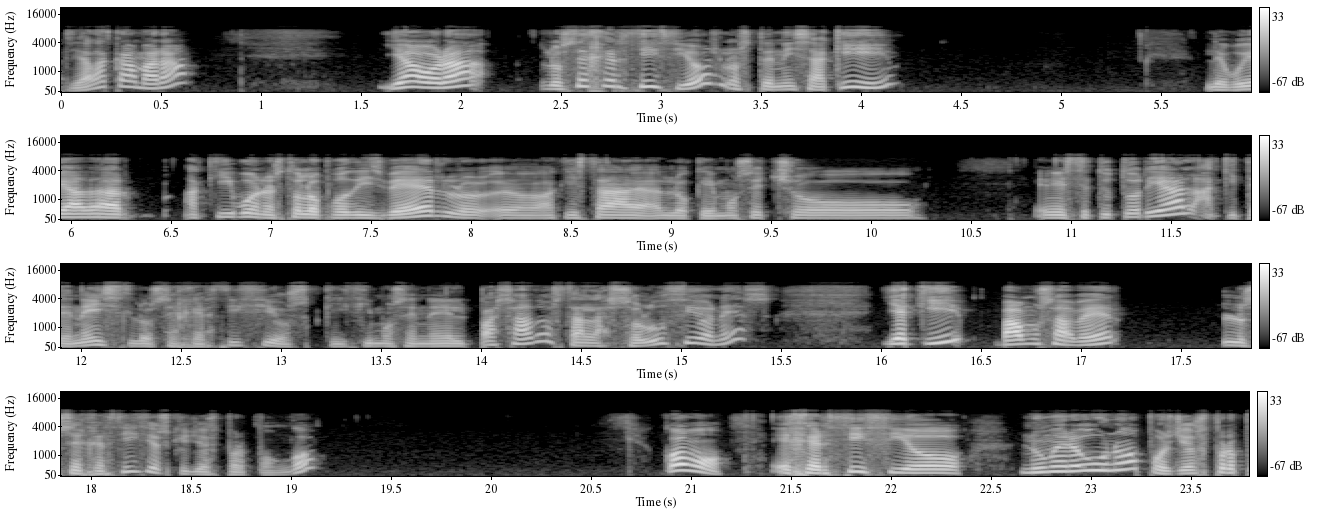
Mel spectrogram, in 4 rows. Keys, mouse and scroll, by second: 0.1 click, 17.7 click, 19.8-22.4 drag.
